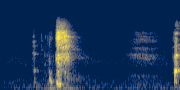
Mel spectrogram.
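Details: Several induced, hitchy sneezes from a tickly nose: a catching breath in, one sharp explosive sneeze, a brief quiet gap, then the start of another; an attempt to stifle one didn't work.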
